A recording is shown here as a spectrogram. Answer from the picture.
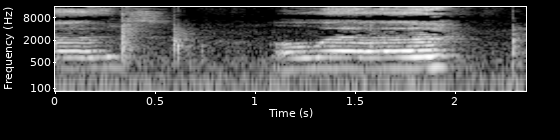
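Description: A toddler's voice singing out long drawn-out vowel notes. One note ends about a third of a second in, then a longer held note starts about a second in and rises slightly at its end. Two light knocks come between the notes.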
